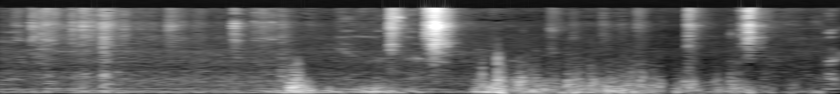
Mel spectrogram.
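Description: A knife cutting food held in the hand, with the pieces dropped into a plastic colander: irregular kitchen handling noise with two louder low thumps about one and a half and two and a half seconds in, and sharp clicks near the end.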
